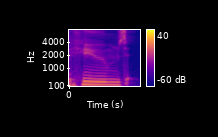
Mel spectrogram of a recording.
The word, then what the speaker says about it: Home: Anyway, so when you see the Humes and the, which by the way is spelled home, but I believe it's pronounced Hume in Scotland, and the Maxwells, you see those two there.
